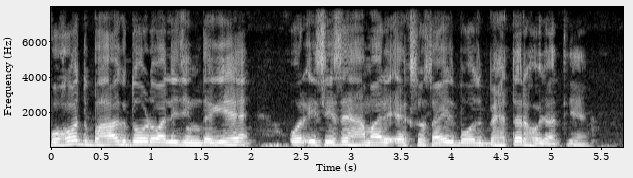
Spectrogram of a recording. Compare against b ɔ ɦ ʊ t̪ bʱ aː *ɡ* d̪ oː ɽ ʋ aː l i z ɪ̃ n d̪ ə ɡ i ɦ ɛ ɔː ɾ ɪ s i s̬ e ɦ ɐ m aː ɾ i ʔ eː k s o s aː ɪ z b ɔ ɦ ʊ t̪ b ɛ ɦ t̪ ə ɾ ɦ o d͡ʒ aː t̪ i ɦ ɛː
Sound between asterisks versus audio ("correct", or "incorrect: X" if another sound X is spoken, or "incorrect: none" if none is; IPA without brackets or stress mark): correct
